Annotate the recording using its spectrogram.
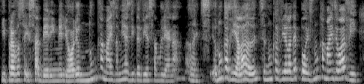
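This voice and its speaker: A woman's voice: a little high, brisk, hardly any pauses, warm tone. A middle-aged Brazilian woman with a Brazilian Portuguese accent, giving an emotional personal testimony and acting out her own past words as she tells it.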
